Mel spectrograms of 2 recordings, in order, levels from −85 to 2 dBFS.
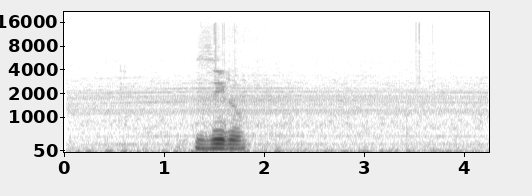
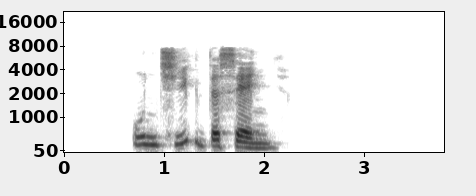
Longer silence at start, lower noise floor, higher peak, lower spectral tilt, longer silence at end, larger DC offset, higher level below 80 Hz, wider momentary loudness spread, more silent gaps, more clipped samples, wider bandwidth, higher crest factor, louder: first, 1.3 s vs 0.7 s; second, -58 dBFS vs under -90 dBFS; second, -14 dBFS vs -4 dBFS; first, -8 dB/octave vs -3.5 dB/octave; first, 2.1 s vs 1.7 s; neither; about the same, -60 dBFS vs -62 dBFS; first, 29 LU vs 14 LU; neither; neither; first, 16 kHz vs 8 kHz; about the same, 22 dB vs 22 dB; second, -30 LUFS vs -20 LUFS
